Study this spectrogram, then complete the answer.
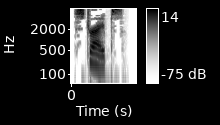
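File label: "stripes", British English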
